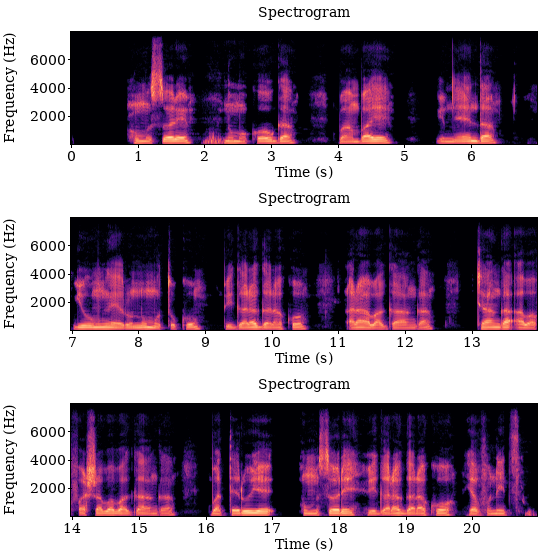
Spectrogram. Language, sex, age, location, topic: Kinyarwanda, male, 18-24, Kigali, health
